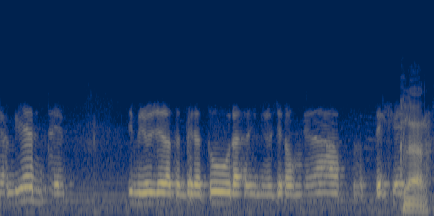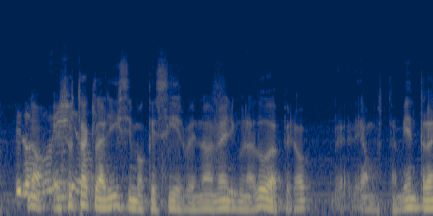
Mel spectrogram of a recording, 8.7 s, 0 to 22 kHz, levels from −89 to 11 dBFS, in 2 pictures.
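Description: No technical fault can be heard anywhere in this audio, and the signal holds steady throughout with no interruptions or disturbances.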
